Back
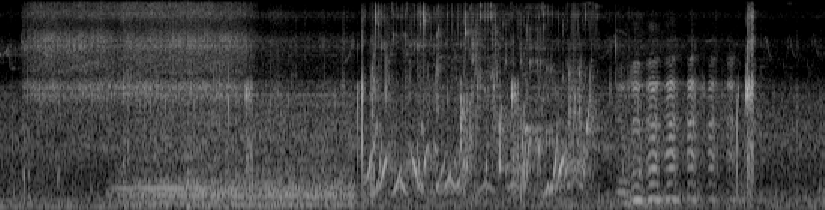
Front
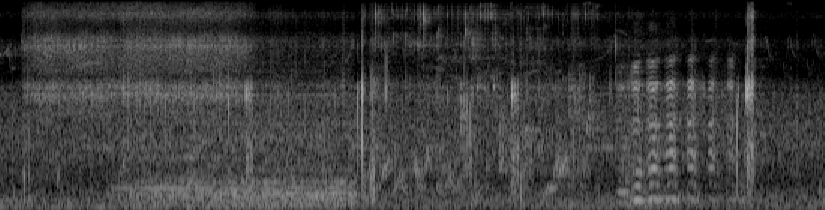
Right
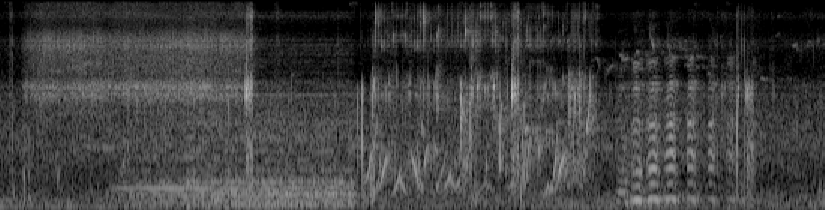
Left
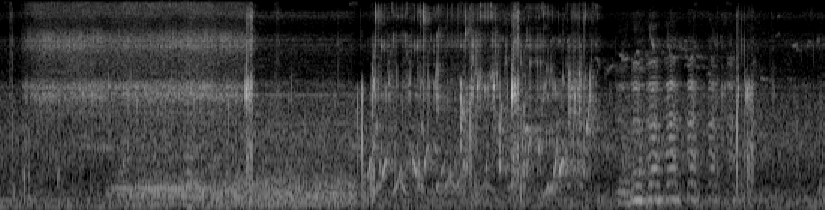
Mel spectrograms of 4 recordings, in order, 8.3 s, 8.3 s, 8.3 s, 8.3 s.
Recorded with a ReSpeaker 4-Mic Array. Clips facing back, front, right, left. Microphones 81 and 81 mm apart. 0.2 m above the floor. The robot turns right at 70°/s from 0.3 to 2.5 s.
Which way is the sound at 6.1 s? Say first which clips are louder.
Back 1 dB, right 3 dB; 95° right.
